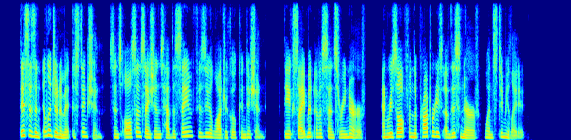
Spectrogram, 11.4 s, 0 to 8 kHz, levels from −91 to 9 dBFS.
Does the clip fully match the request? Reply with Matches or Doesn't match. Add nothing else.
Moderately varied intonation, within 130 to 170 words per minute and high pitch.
Matches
